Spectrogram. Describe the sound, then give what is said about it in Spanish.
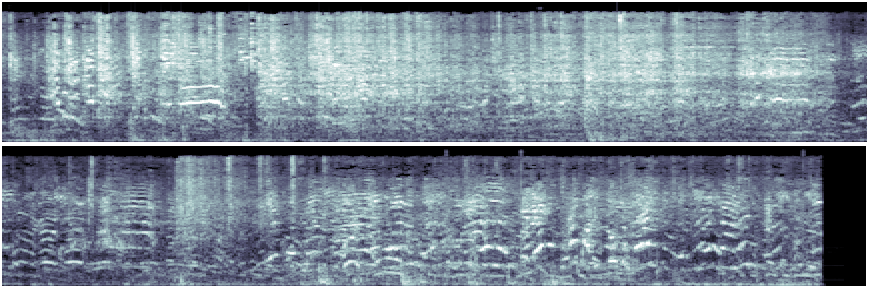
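A loud crowd of protesters from Acambay shouts and clamors as they smash the gate and force their way into the Conagua facilities, with sharp bangs and rattling mixed into the steady roar of voices for the whole clip. “Así se vivió la irrupción de los pobladores de Acambay en las instalaciones de Conagua.”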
